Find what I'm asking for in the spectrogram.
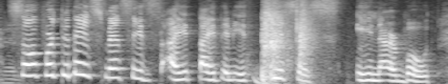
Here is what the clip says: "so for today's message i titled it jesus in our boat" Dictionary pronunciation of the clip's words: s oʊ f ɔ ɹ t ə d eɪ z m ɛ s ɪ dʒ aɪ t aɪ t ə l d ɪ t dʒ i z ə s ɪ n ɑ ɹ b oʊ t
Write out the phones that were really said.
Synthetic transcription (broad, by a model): s oʊ f ɔ ɹ t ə d eɪ s m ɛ s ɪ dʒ aɪ t aɪ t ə l ɪ t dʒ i s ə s ɪ n ɑ ɹ b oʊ t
